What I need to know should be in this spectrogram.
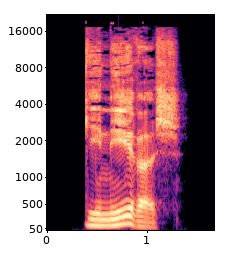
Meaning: generic (all senses)
- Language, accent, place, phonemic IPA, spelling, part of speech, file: German, Germany, Berlin, /ɡeˈneːʁɪʃ/, generisch, adjective, De-generisch.ogg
